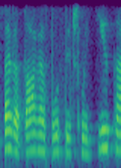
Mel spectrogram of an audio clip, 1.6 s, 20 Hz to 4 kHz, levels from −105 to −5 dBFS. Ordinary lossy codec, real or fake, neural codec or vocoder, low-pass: AAC, 32 kbps; real; none; 3.6 kHz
